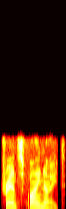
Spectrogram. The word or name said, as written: transfinite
